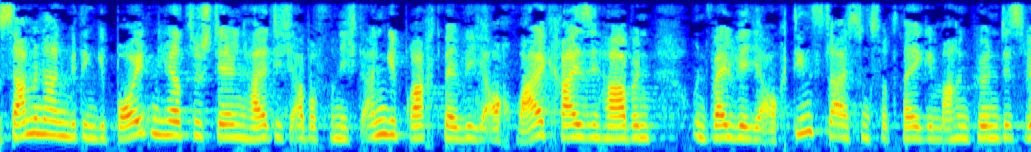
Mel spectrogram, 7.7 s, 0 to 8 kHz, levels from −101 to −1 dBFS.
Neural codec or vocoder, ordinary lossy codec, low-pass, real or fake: none; none; 7.2 kHz; real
